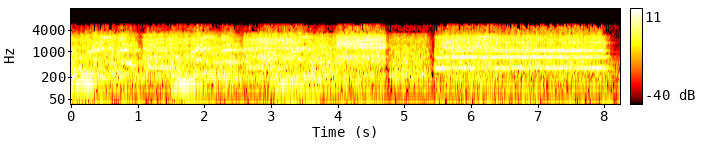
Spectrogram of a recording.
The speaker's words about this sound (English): There's a lunch whistle, Basco. Okay, boys, take 30.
